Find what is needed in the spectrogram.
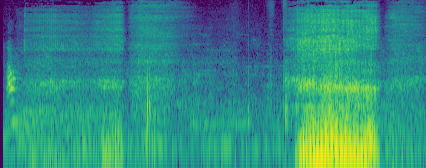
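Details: Ape snoring in sleep: soft breathing noises, then one loud, deep rumbling snore on an in-breath, with faint room noise.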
